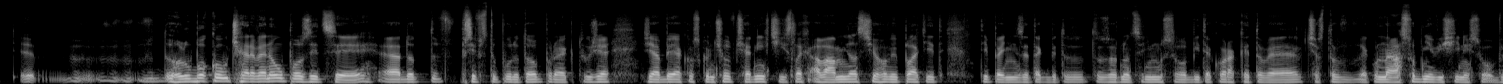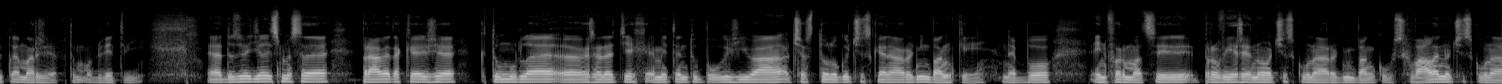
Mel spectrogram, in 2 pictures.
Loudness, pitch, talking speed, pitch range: -24 LUFS, 115 Hz, 150 wpm, 110-120 Hz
